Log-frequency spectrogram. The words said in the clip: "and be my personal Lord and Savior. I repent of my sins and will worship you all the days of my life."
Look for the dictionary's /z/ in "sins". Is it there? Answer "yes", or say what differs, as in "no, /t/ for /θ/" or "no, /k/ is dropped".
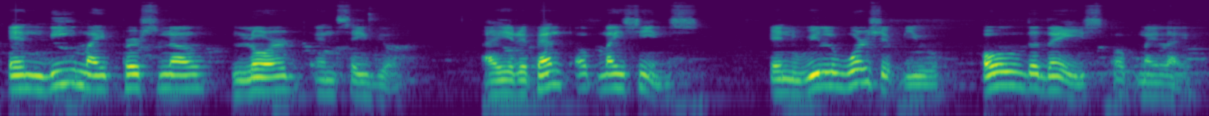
no, /s/ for /z/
